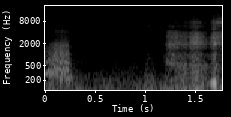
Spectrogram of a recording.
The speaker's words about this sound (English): She sounds like a little alien, right? Don't you love it when your cat does that?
